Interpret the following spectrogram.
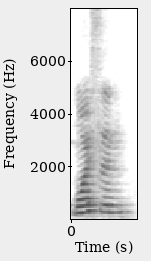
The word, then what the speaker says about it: moisten: Usually anything ending in S-T-N has a silent T. For example, listen, moisten. Also, the words ending in S-T-L-E are likely to have a silent T in them. For example, hustle, whistle, castle.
